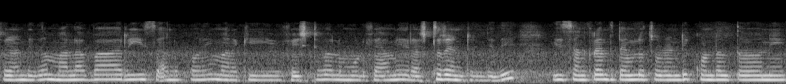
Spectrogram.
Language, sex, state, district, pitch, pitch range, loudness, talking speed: Telugu, female, Andhra Pradesh, Krishna, 210 Hz, 205-220 Hz, -14 LUFS, 130 wpm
